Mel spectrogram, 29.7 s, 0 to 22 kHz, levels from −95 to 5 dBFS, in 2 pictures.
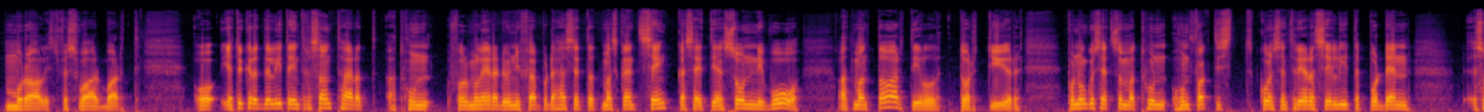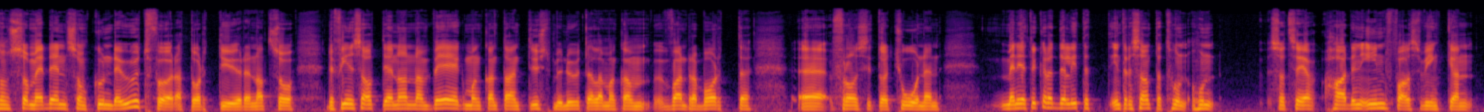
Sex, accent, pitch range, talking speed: male, Finnish, 115-140 Hz, 185 wpm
